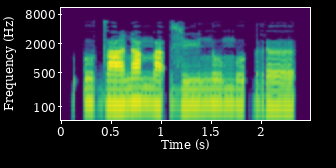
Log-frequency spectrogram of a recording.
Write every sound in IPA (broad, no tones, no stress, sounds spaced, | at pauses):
ʔ u d̪ a ɳ a m a ʔ z y n u m u ʔ r ə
